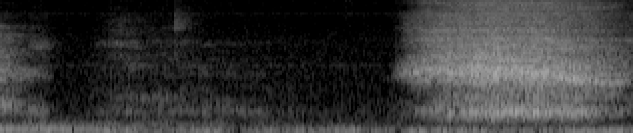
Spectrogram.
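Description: Quiet breathing during a yoga class, a faint inhale followed by a louder, airy exhale up close, with no one talking.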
